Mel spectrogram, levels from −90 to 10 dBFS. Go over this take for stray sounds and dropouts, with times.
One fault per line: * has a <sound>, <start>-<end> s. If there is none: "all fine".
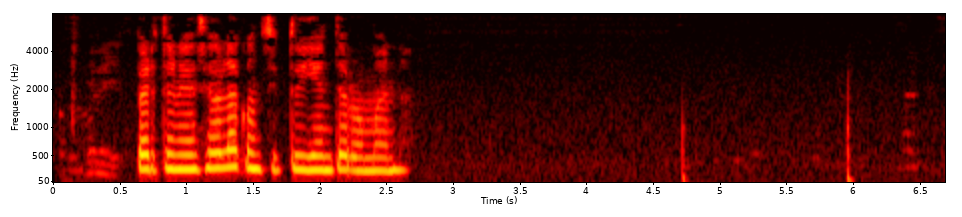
all fine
